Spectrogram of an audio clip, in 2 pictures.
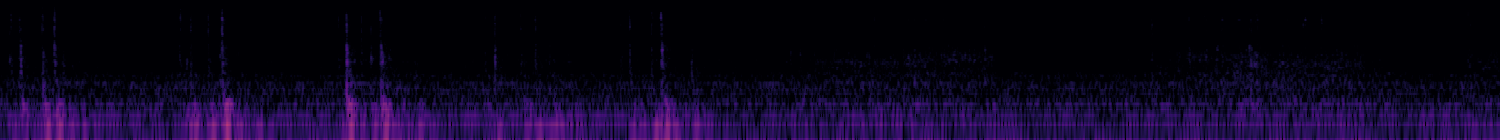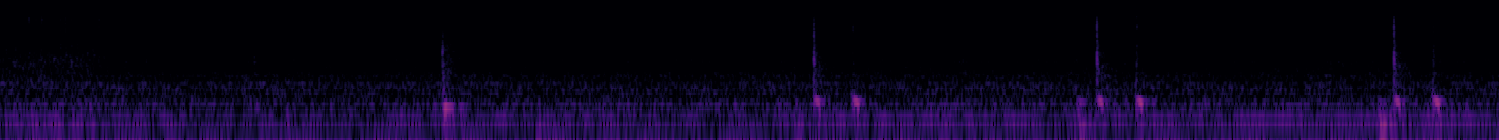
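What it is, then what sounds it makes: Plastic laptop keyboard. Fingertips of one hand tap individual black plastic keys on a silver laptop keyboard. Sparse, short, dry clicks come in small bursts and single taps over a steady low hum. Soft hissy swells rise between them in the middle of the clip.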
